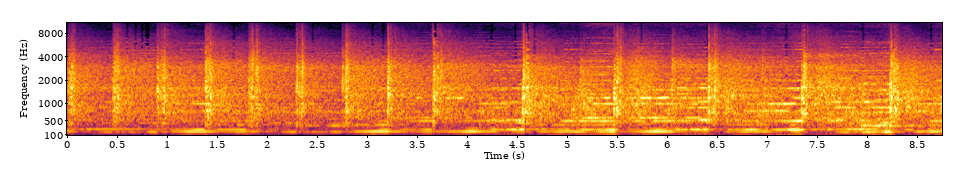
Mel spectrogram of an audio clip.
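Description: Wooden clogs (Schlorren) held in the hands and clapped together, a sharp clack about twice a second in time with a folk dance tune.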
